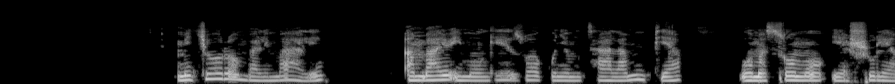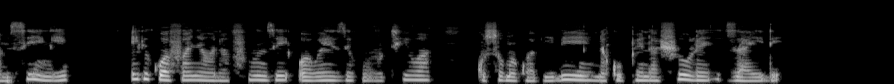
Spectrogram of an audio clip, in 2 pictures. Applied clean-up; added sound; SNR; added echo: none; none; none; none.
